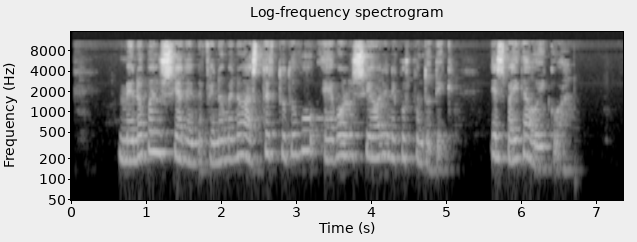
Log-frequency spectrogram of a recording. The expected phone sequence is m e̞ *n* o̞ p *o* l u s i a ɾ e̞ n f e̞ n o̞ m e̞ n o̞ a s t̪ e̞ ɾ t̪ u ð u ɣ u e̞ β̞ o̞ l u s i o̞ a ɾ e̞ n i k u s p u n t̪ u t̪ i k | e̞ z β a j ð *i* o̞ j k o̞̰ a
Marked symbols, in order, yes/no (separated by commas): yes, yes, no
